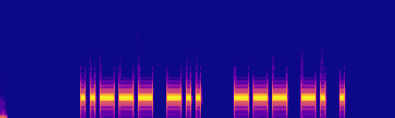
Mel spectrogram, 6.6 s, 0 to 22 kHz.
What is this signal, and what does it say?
Morse code, heard as a keyed tone, about 15 wpm, 700 Hz. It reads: 2D ONE
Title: Field Day Exchanges - 15wpm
